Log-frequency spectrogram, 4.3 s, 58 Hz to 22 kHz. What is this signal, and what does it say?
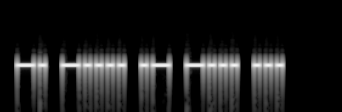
Morse code, heard as a keyed tone, about 20 wpm, 700 Hz. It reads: N6ABS
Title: Speed Racing - USA 1x3 Call Signs 17wpm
